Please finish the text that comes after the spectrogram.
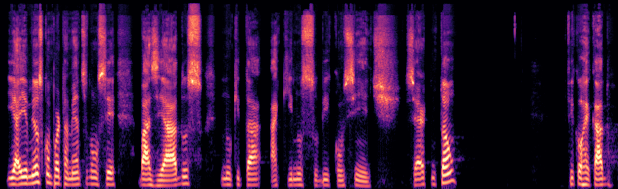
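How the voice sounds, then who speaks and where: A Brazilian man with a Brazilian Portuguese accent giving a casual motivational talk, conversational and animated, often tagging his points with little questions to the listener. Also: no room sound. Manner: conversational, frequent "sabe?" and "né?" asides; animated, emphatic rises in pitch. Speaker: motivational speaker.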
